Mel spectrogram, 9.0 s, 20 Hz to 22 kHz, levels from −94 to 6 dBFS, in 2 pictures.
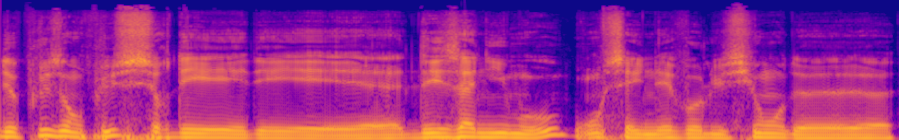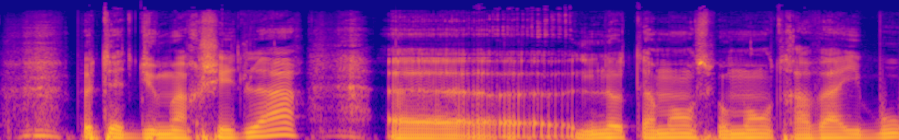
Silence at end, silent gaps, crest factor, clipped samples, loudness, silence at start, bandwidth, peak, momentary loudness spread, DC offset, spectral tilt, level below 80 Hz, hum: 0 s; none; 14 dB; under 0.1%; -14 LUFS; 0 s; 18.5 kHz; 0 dBFS; 7 LU; under 0.1%; -6 dB/octave; -32 dBFS; none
